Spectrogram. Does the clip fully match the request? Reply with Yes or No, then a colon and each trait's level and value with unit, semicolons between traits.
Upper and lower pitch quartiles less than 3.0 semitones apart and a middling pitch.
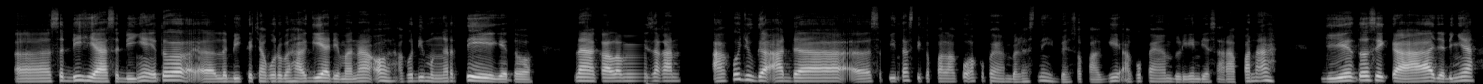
No: average, 3.3 semitones; medium, 150 Hz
